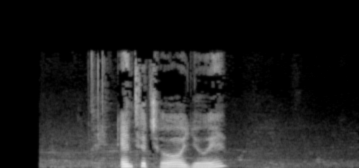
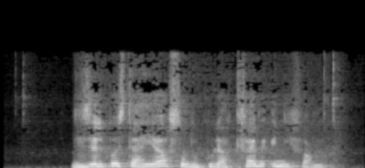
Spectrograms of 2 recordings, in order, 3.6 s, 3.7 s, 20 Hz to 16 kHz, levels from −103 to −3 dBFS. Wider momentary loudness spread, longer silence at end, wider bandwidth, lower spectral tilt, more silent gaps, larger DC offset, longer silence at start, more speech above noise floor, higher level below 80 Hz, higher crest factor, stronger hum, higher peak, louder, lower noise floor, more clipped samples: first, 20 LU vs 12 LU; first, 1.35 s vs 0.3 s; about the same, 11.5 kHz vs 11.5 kHz; about the same, -5 dB/octave vs -5.5 dB/octave; neither; neither; first, 1.2 s vs 0.7 s; about the same, 42 dB vs 44 dB; second, -64 dBFS vs -58 dBFS; first, 22 dB vs 16 dB; neither; about the same, -2 dBFS vs -2 dBFS; about the same, -19 LUFS vs -19 LUFS; about the same, -61 dBFS vs -63 dBFS; neither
